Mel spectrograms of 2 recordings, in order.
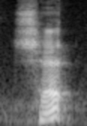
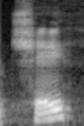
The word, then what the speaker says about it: Chet: assigned to The Chariot is Chet or chaith or there's a few different pronunciations but or um het is another pronunciation of of this letter and it means the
